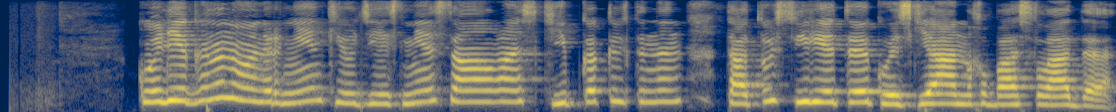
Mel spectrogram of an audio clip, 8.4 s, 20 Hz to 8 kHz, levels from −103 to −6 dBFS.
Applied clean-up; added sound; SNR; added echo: none; none; none; none.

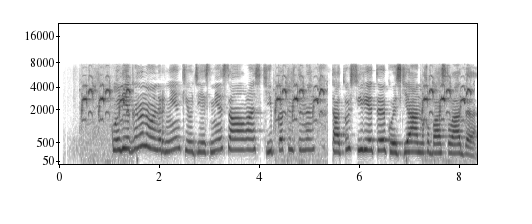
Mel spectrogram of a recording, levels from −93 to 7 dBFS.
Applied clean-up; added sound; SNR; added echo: none; Bird vocalization, bird call, bird song; 0 dB; none.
